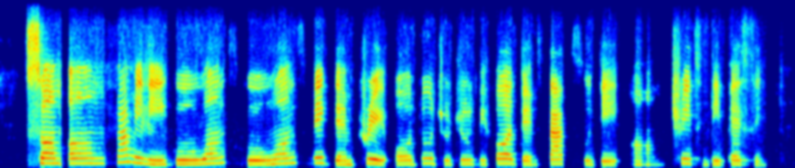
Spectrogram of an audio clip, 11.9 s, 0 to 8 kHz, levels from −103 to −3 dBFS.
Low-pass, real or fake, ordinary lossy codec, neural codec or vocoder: 7.2 kHz; real; Opus, 24 kbps; none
